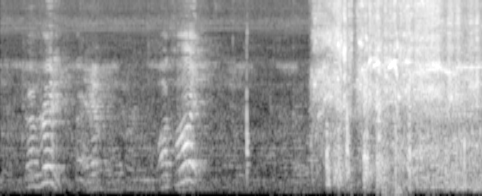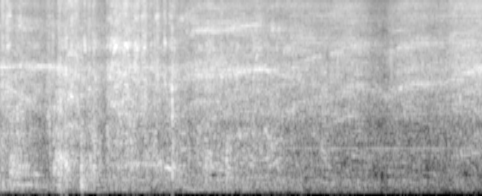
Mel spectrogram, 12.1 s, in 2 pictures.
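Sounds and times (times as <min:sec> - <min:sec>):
toy truck banging over ramp: 0:03.9 - 0:09.5
electric drive whining: 0:03.9 - 0:12.0.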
